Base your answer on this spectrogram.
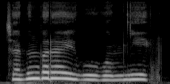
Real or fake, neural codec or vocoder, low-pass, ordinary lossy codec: fake; codec, 44.1 kHz, 2.6 kbps, SNAC; none; none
